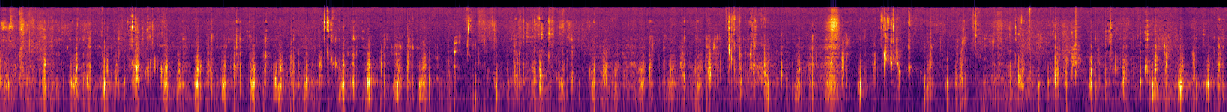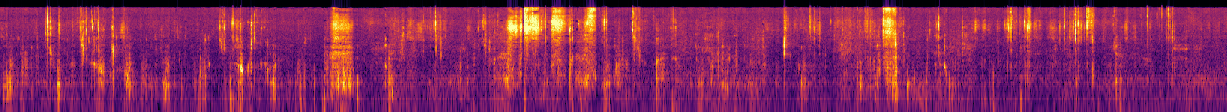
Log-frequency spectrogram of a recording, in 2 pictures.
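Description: Close-miked wet chewing of raw seafood: dense, quick, moist mouth clicks through the first half. Then come sparser crackles and clicks as raw shrimp are peeled by gloved hands, with a few sharper snaps of shell in the second half.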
